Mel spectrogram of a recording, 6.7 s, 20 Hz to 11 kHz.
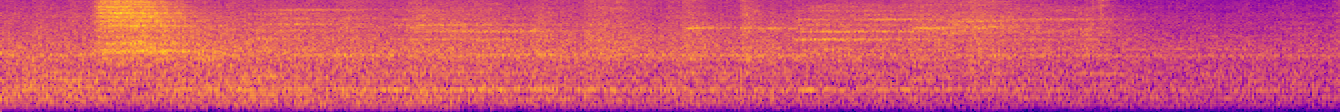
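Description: A Kowloon-Through-Train of double-deck carriages with a Lok 2000 electric locomotive rolls out of the station, running steadily on the rails with thin high-pitched wheel squeals over the rumble. A brief sharp squeal comes about half a second in, and the sound fades slightly near the end as the train draws away.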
